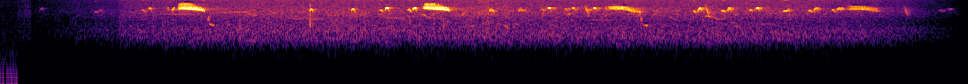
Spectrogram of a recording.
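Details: Eastern Kingbird along Sevenmile Creek on an early-August morning, calling vigorously over a Cooper's hawk perched in a chokecherry: high, thin, sputtering buzzy notes in irregular bursts while mobbing, over steady background hiss.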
